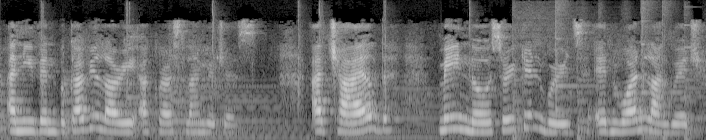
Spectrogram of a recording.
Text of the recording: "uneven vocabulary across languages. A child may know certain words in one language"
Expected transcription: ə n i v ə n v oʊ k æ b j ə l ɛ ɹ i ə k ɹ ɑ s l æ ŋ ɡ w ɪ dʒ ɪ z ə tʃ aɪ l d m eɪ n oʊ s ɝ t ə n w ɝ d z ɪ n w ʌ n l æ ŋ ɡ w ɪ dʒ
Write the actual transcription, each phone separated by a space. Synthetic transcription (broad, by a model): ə n i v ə n b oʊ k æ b j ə l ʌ ɹ i ə k ɹ ɑ s l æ ŋ ɡ w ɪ dʒ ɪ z ə tʃ aɪ l d m eɪ n oʊ s ɝ t ə n w ɝ d z ɪ n w ʌ n l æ ŋ ɡ w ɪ dʒ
